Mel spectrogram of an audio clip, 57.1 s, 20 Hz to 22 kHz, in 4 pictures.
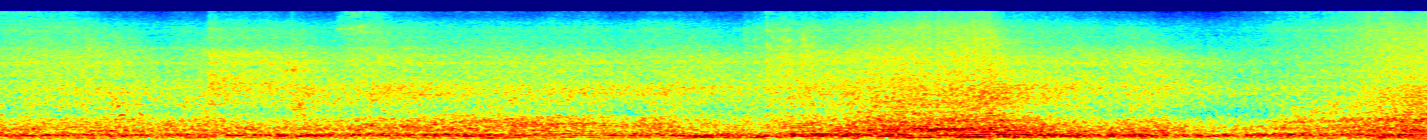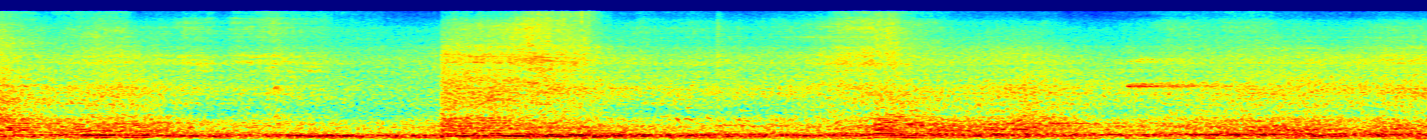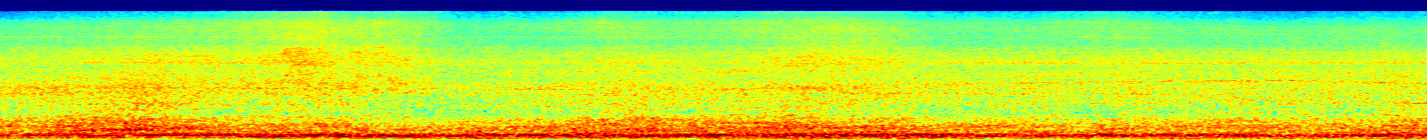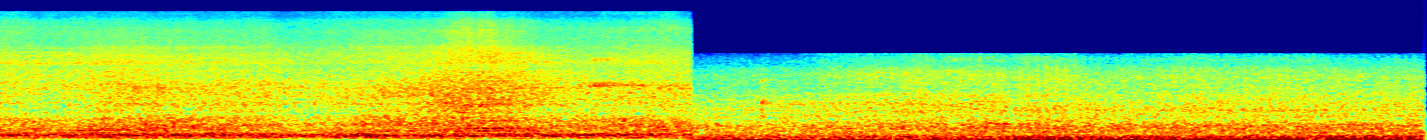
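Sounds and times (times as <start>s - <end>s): pit bike engines droning: 0.0s - 50.5s.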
